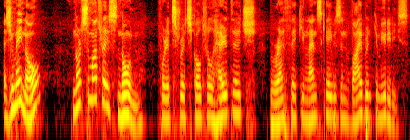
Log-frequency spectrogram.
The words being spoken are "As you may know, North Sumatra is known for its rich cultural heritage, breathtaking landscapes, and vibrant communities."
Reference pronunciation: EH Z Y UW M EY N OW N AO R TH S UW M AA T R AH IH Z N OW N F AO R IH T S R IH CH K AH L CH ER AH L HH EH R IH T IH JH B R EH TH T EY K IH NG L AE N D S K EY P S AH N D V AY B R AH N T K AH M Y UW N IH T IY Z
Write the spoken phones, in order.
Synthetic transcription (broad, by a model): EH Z Y UW M EY N OW N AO R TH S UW M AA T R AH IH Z N OW N F AO R IH T S R IH CH K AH L CH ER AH L HH EH R IH T IH JH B R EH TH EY K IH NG L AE N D S K EY P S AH N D V AY B R AH N T K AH M Y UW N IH T IY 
